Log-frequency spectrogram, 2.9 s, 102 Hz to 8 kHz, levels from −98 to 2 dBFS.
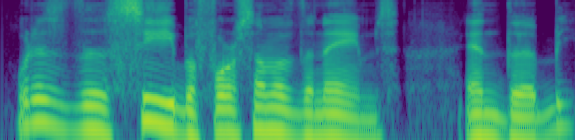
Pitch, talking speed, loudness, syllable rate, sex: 130 Hz, 250 wpm, -18 LUFS, 6.3 syllables/s, male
